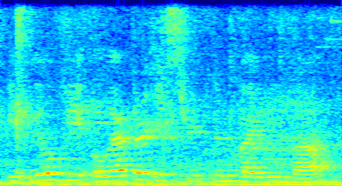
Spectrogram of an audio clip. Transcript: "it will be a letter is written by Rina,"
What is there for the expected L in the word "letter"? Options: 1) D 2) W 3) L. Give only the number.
2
